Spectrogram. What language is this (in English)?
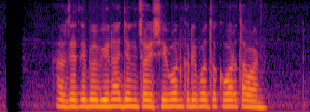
Sundanese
